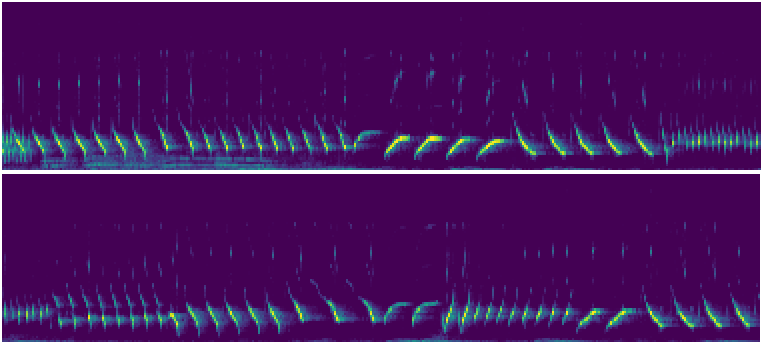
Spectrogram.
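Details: Long canary performance in ngerek, ngerol, nembak style: fast trills of high chips, runs of loud sweeping downslurred whistles, a buzzy rolling section at mid-song and renewed rapid trilling; light low thuds throughout.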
